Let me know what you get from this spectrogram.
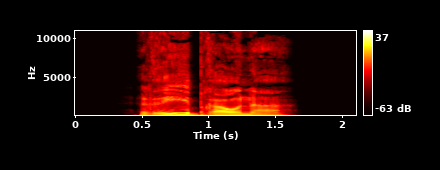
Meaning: inflection of rehbraun: 1. strong/mixed nominative masculine singular 2. strong genitive/dative feminine singular 3. strong genitive plural
- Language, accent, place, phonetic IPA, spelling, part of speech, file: German, Germany, Berlin, [ˈʁeːˌbʁaʊ̯nɐ], rehbrauner, adjective, De-rehbrauner.ogg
